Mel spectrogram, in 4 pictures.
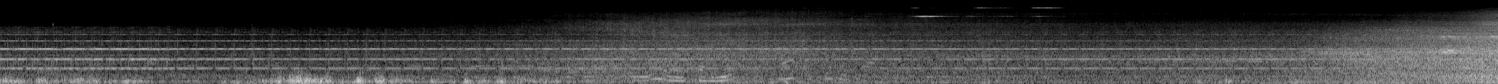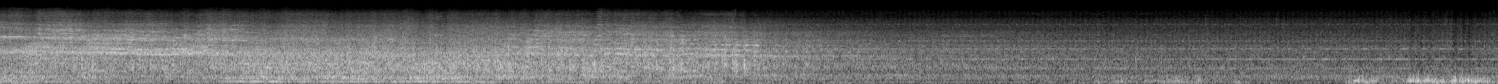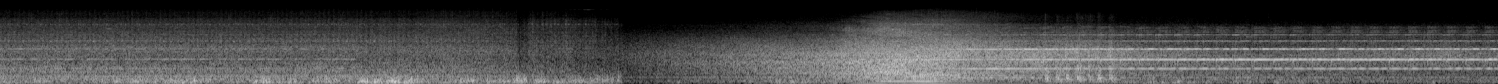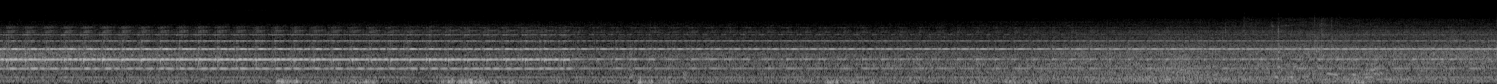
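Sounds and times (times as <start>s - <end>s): level-crossing bells ringing: 0.0s - 34.9s, 36.7s - 59.9s
train wheels on rails: 2.7s - 46.8s, 47.4s - 59.9s.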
